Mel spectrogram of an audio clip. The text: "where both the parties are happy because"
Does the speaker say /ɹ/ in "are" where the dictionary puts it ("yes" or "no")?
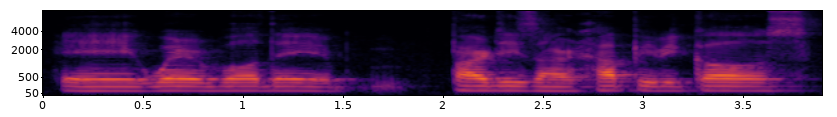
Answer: yes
